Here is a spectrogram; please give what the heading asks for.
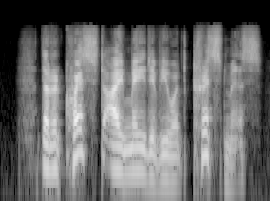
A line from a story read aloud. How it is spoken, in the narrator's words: said Scrimgeour, his voice cold now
